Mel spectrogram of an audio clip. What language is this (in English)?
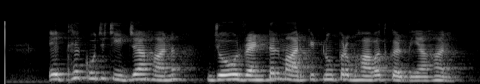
Punjabi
